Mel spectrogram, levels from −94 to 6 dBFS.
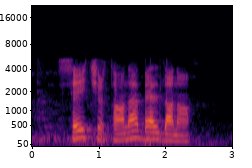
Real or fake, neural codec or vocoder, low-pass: real; none; 5.4 kHz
